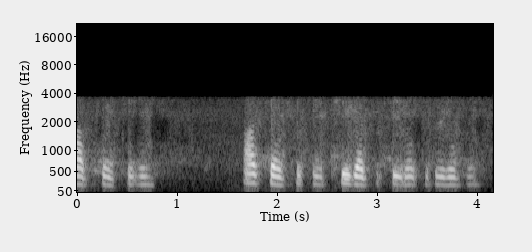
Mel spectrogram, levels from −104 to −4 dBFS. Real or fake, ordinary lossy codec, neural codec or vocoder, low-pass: real; none; none; 3.6 kHz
